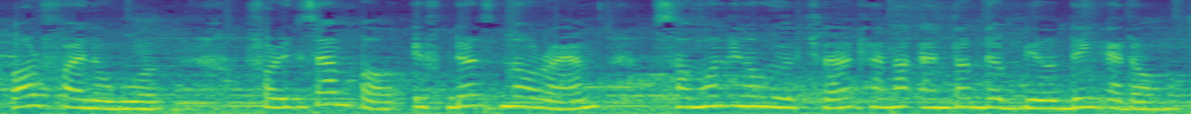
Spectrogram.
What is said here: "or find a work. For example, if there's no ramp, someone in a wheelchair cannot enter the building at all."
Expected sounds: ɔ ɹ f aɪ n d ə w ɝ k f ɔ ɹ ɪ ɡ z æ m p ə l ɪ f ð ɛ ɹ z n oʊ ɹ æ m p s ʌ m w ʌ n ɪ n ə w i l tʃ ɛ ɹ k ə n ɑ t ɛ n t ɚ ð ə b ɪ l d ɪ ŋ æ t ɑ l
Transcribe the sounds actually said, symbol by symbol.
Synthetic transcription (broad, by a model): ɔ ɹ f aɪ n ə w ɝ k f ɔ ɹ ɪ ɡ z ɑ m p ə l ɪ f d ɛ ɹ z n oʊ ɹ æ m s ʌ m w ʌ n ɪ n ə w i tʃ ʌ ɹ k ə n ɑ t ɛ n t ɚ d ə b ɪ l d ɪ ŋ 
